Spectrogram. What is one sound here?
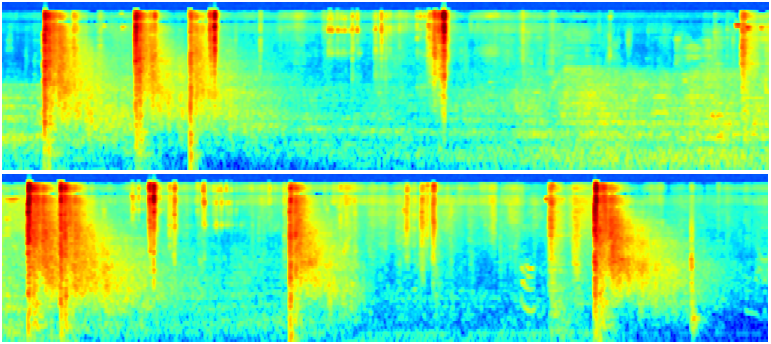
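Gunshots crack loudly outdoors, one at a time, each echoing away.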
